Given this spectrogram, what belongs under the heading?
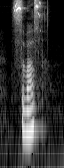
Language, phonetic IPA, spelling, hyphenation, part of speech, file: Czech, [ˈsvas], svaz, svaz, noun, Cs-svaz.ogg
- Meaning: 1. union (confederation; union of human organizations) 2. lattice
